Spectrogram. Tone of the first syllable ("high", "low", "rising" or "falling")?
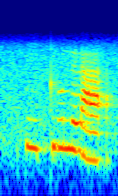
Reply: low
